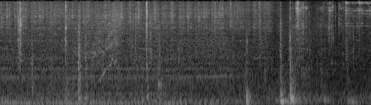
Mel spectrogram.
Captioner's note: engine shuts off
